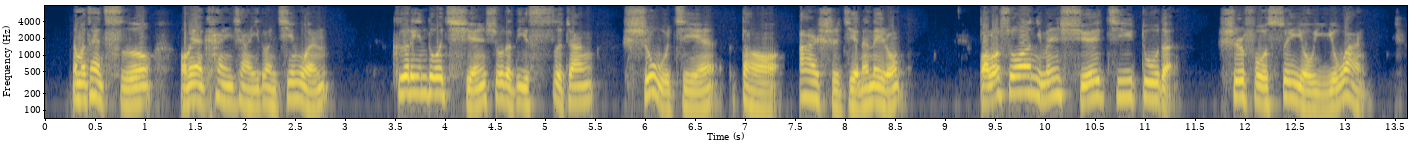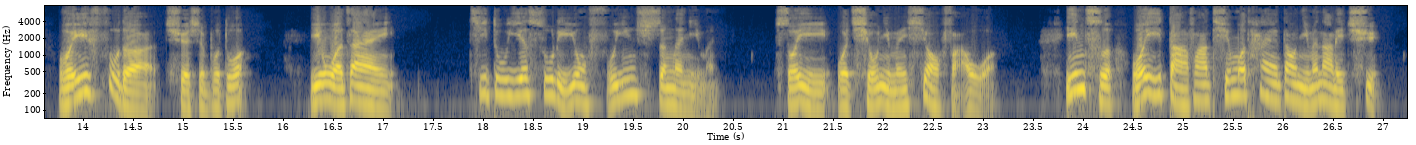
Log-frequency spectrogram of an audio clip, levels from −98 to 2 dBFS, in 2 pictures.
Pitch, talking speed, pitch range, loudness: 140 Hz, 205 characters per minute, 120-170 Hz, -12 LUFS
